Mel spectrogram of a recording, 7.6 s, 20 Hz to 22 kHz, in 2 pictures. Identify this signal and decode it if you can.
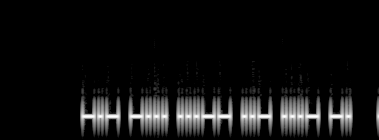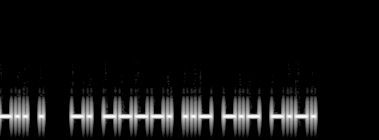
Morse code, heard as a keyed tone, about 30 wpm, 700 Hz. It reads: KB3UVN DE N9UKC
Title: USA Callsign DE Callsign 30wpm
